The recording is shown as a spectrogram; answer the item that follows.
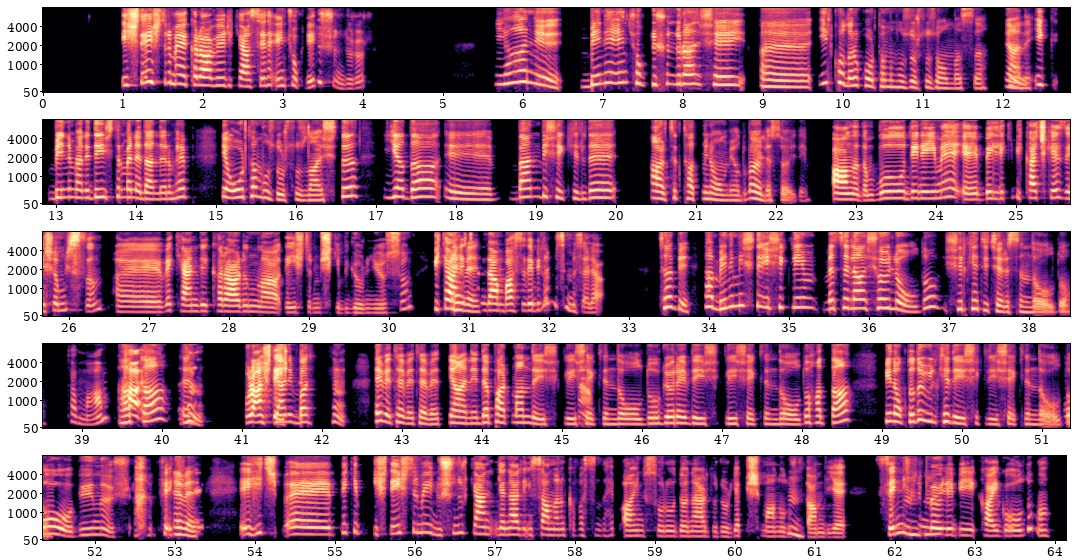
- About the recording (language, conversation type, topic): Turkish, podcast, İş değiştirmeye karar verirken seni en çok ne düşündürür?
- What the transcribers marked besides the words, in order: laughing while speaking: "Peki"; other background noise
